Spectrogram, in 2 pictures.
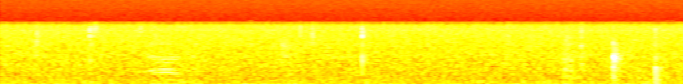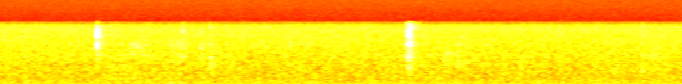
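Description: Faint handling of paper and card by hand: a few light, irregular clicks and ticks over a steady low hiss.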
